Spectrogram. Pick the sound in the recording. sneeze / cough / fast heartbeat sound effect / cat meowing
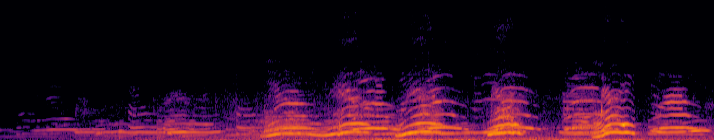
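cat meowing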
